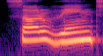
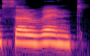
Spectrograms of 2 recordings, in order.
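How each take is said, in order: First: "सर्वेंट" with a full, stressed "e" in "-vent"; wrong full-vowel reading. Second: "सर्वेंट" with a short, weak "-vənt"; correct schwa ending. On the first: Teacher shows learners how not to say it, full-vowel ending. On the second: Teacher gives learners the correct reading, reduced vowel. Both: Shown as a demonstration. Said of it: "सर्वेंट नहीं बोलते हम".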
